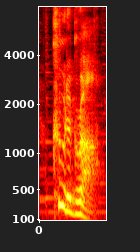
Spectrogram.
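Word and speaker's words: coup de grâce: a attack option called the cudra or C Grace if you don't know how to pronounce it properly when that happens it's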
